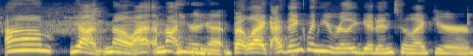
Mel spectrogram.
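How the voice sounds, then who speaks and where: Podcast co-host: enthusiastic American woman, expressive pitch movement, casual interviewing, dry studio-like sound. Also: normal speed, dry recording, faint music behind. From Texas, United States.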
